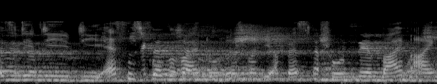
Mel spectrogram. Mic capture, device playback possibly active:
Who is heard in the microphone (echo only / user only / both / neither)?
both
